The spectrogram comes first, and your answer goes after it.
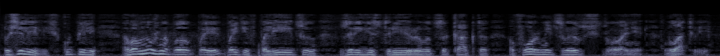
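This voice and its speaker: A man's voice: a little high, moderate pace, gravelly, hardly any pauses, darkish tone, slight background noise. A man co-hosting a radio interview, interjecting with questions. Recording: dull lo-fi radio recording.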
